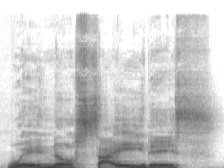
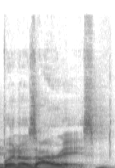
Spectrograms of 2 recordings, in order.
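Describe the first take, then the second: First: Aires sounds like ace, with no R. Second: Aires has a strong American R sound. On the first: The speaker calls it right. "But if you say" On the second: The speaker calls it wrong. "American English speaker, would probably say"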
